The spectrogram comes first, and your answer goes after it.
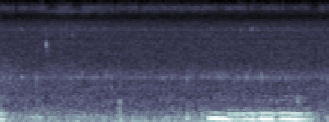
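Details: Sleeping Maine Coon cat on an armchair, snoring once: after near silence, a single low, rumbling, buzzy snore lasting about a second and a half, with two slight surges, in a quiet room.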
